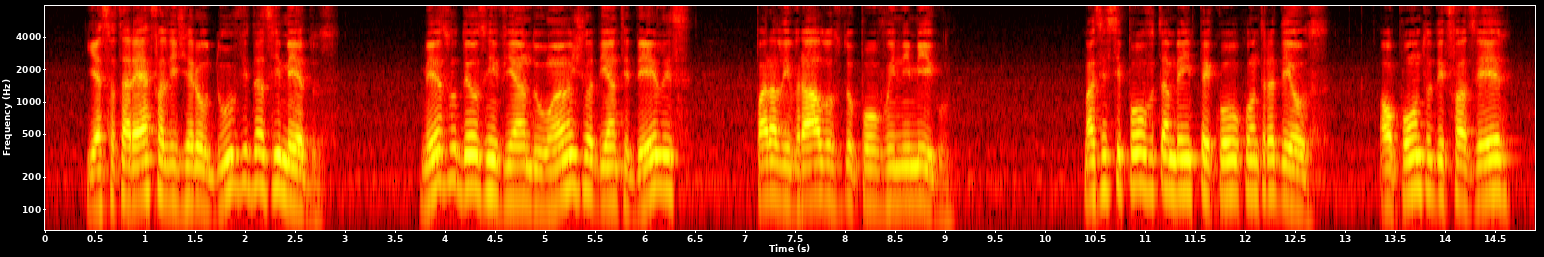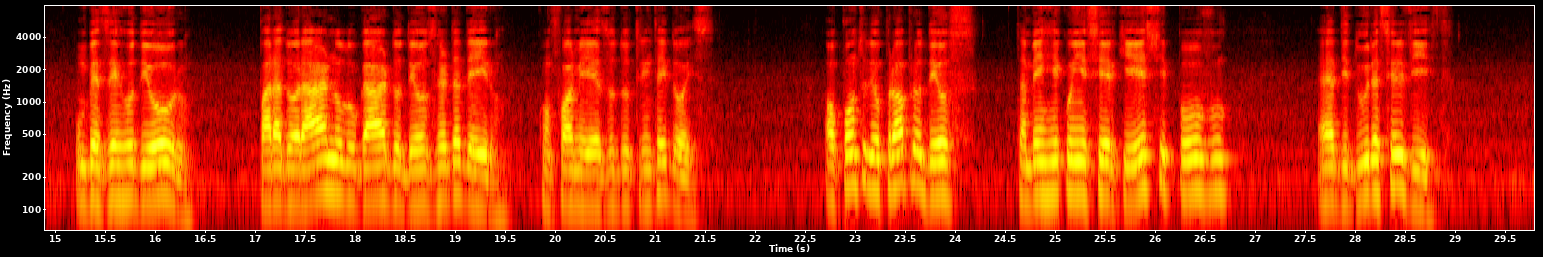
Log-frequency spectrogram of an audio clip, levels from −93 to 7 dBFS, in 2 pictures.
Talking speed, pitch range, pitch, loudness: 125 wpm, 125-160 Hz, 140 Hz, -23 LUFS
